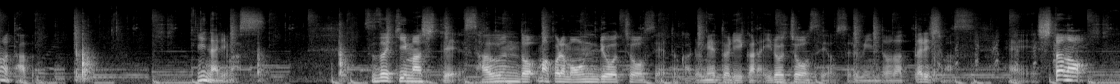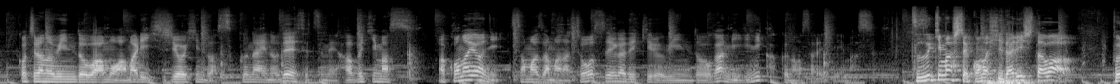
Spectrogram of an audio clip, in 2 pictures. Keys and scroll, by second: 20.0 super+z.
